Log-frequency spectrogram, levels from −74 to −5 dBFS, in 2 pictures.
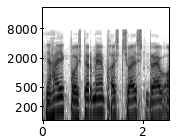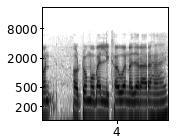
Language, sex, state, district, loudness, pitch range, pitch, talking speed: Hindi, male, Jharkhand, Ranchi, -11 LUFS, 125-135 Hz, 130 Hz, 165 wpm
